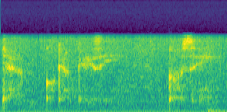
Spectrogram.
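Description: Quiet whispering in a few short bursts, some with a gliding pitch.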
